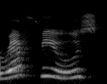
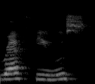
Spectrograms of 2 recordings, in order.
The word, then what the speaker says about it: refuse: a verb and then the stressing is in the first syllable if it's a noun so refuse refuse what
